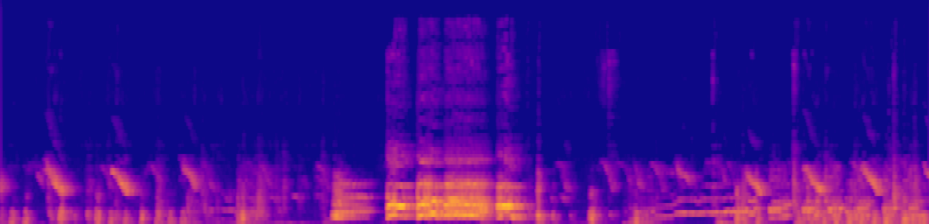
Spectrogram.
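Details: Speckled wild junglefowl from Aceh: a loud, hoarse, harmonic crow of about one and a half seconds in the middle, set among many quick, high, downslurred chirps from small birds and scattered clucking notes.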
